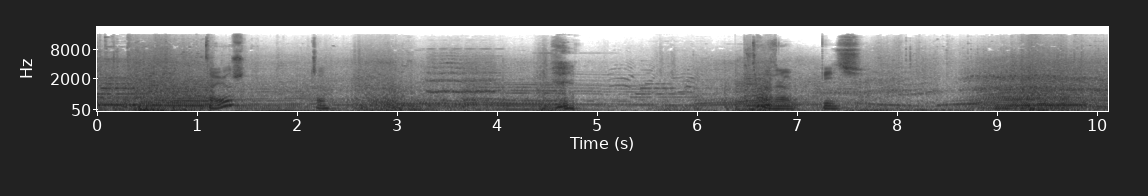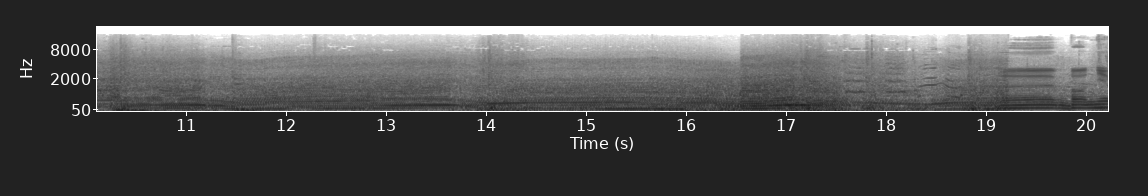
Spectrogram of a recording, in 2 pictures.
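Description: A car engine revs and roars, rising and falling.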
